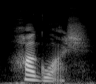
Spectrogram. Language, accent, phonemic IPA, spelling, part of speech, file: English, US, /ˈhɔɡ.wɑʃ/, hogwash, noun, En-us-hogwash.ogg
- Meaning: 1. Foolish talk or writing; nonsense 2. A mixture of solid and liquid food scraps fed to pigs; swill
